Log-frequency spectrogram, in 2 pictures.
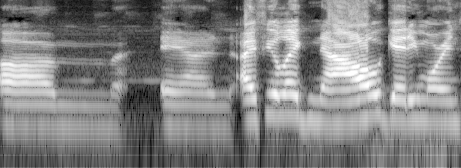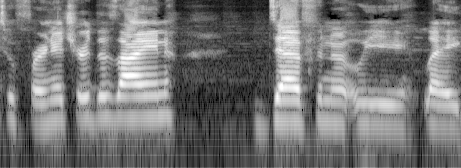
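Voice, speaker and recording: A woman's medium-pitched voice at a fairly slow pace, fairly even intonation, music playing in the background. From Rio de Janeiro, Brazil. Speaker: industrial design student. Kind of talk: interview answer. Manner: casual, hesitant.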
